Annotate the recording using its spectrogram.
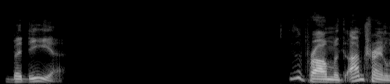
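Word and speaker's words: Birria: No, I mean, I pronounced it the American way, which is to take a perfectly good word in Spanish and then bastardize it.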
